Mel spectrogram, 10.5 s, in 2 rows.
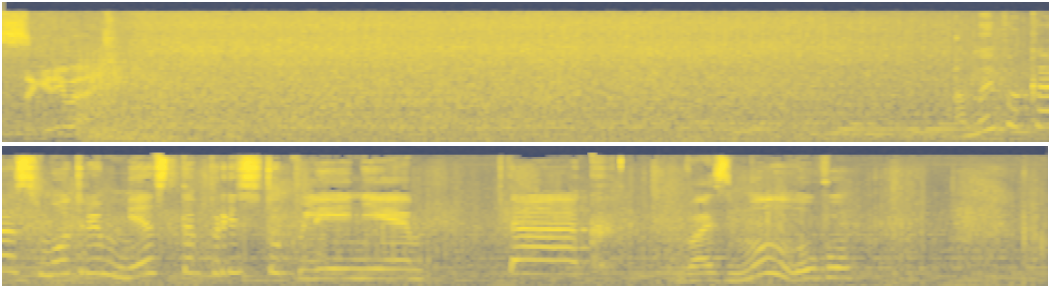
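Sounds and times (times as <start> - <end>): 
heat cannon fan heater blowing hot air: 0.0 - 5.8
speech: 0.1 - 0.9, 4.8 - 9.7.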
